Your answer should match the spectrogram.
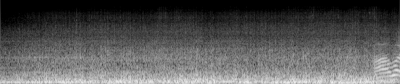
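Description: Yamaha Tracer 7's CP2 689 cc parallel-twin engine running at road speed, a steady low engine note under rushing wind and road noise from the rider's point of view.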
